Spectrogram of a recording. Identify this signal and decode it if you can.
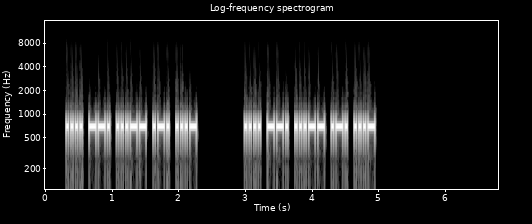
Morse code, heard as a keyed tone, about 36 wpm, 700 Hz. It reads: HG3RV HG3RV
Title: DXCC-100 Call Signs - 5 Characters - Repeated 2x - 35wpm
